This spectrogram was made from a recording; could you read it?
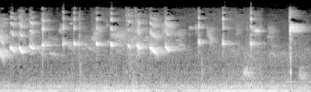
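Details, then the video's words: Steady green-winged saltator song, played to warm up birds of its kind: evenly spaced clear whistled notes about three per second, then sparser higher phrases, with faint background hum. "COM TRINCA FERRO CANTANDO"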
